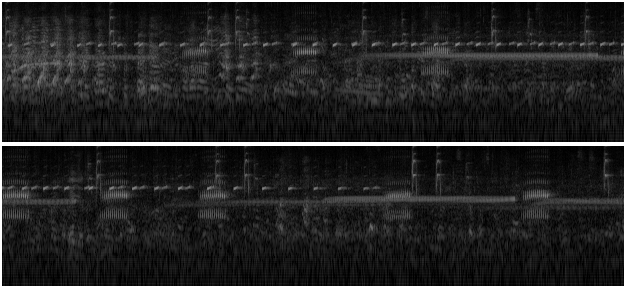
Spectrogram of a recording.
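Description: A chorus of frogs calling from a pond. A long, steady high trill runs for several seconds at a time with short breaks, over a quick run of short high notes, and a short call repeats every two seconds or so.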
